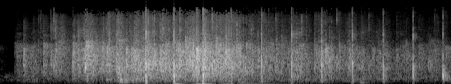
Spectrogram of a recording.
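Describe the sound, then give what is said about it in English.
People at a meeting clap steadily for several seconds after a resolution passes unanimously, applauding Jefferson High School students, a dense, even wash of applause with sharp individual claps standing out, swelling slightly in the middle before easing off. “We'll suspend the rules and applaud our heroes.”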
